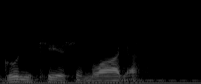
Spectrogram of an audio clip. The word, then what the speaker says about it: Gunskirchen: It's the Gunskirchen Lager subcamp of Mauthausen, and I live in Nanuet. No one pronounces that town right either.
